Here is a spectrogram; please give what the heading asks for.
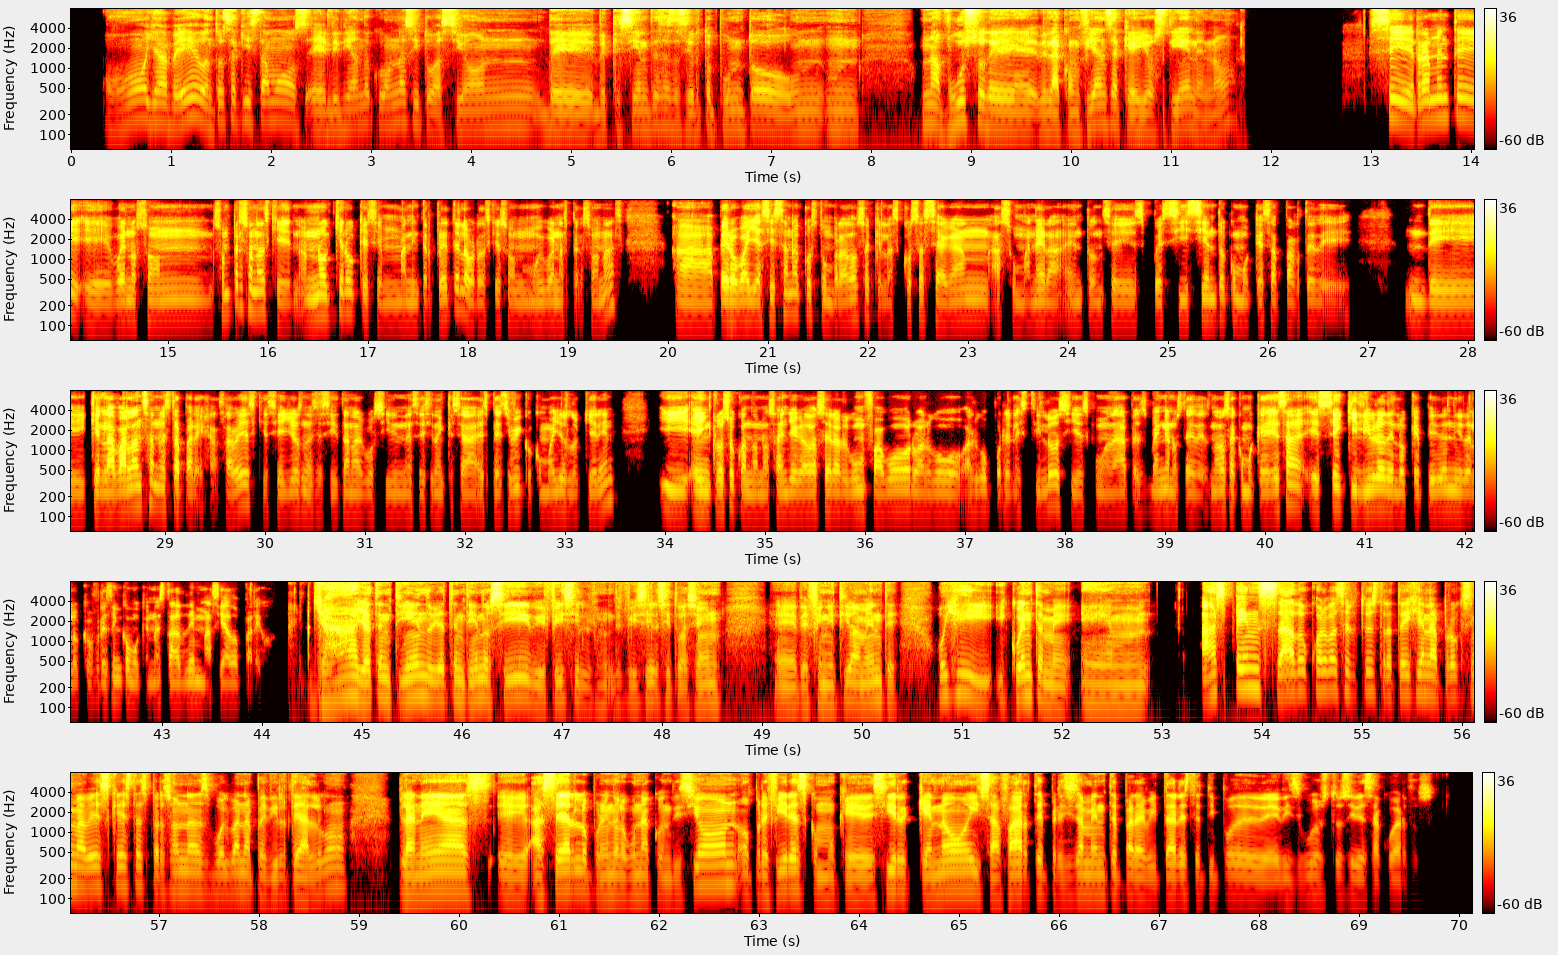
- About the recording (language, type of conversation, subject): Spanish, advice, ¿Cómo puedo manejar la culpa por no poder ayudar siempre a mis familiares?
- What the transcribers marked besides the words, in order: other background noise; tapping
